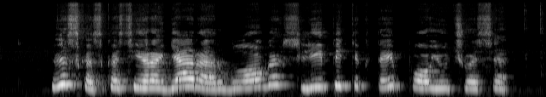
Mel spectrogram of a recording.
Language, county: Lithuanian, Vilnius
